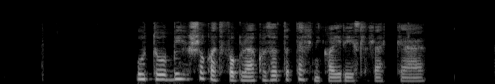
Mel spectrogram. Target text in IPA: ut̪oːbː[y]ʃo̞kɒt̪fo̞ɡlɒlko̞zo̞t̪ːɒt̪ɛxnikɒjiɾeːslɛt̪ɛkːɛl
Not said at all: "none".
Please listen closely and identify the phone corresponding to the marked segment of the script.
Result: i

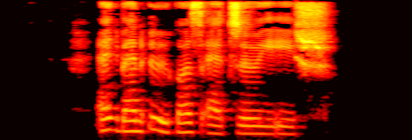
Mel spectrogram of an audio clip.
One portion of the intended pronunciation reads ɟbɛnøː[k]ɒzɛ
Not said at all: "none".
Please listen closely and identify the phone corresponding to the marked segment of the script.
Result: k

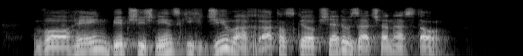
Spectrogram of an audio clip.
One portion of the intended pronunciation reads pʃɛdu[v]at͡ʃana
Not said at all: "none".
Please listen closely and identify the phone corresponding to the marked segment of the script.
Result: z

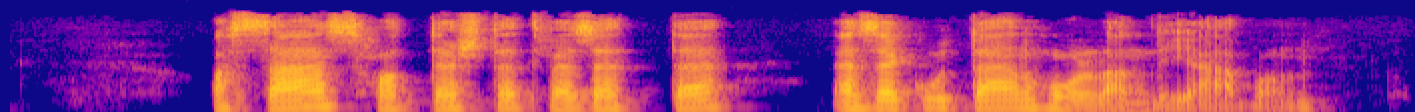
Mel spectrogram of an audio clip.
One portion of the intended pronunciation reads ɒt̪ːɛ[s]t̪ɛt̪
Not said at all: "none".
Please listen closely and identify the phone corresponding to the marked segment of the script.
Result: ʃ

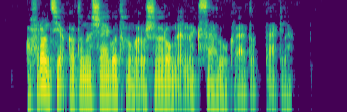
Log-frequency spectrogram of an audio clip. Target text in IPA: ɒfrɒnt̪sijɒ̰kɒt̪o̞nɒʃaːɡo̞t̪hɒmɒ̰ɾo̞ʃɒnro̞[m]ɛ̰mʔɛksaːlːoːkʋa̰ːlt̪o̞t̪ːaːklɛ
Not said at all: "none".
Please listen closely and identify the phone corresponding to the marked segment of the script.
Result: m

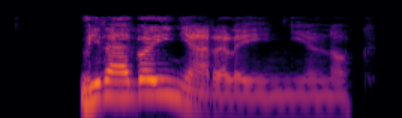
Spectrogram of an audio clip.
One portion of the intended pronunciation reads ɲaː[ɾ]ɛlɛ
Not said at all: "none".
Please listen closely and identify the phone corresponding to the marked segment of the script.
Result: ɾ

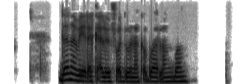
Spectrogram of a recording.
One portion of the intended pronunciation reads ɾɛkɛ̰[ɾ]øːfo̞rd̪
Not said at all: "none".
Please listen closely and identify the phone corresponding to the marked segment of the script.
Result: l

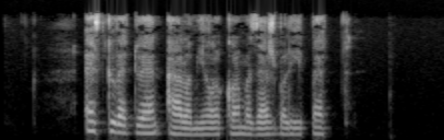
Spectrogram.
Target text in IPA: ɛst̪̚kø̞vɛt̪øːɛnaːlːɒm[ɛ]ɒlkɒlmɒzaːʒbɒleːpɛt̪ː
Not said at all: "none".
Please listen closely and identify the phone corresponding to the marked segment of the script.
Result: i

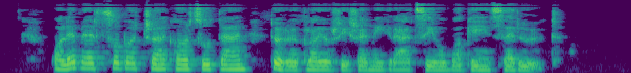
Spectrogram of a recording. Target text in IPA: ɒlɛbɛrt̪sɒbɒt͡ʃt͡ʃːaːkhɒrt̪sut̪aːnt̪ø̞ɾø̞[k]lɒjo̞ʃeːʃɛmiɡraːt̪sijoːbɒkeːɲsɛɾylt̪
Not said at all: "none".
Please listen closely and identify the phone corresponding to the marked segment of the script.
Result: k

